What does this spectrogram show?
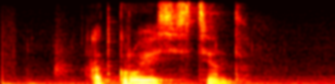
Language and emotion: Russian, neutral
